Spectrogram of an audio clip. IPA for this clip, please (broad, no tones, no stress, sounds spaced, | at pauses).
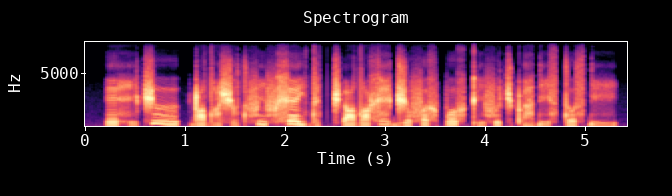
e h i̤ t͡ʃ ɯ | ɖ ɛ dˤ ɛ̤ ʃ o̤ t f i f x ɛ j d ɛ̤ t t͡ʃʼ ɯ j dˤ ɛ x ɛ̤ d͡ʒ o f ʌ x p o x kʼ i̤ f ɯ t͡ʃ pʼ a̤ ɗ i̤ s t o s ɗ i̤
